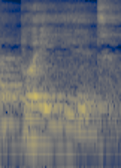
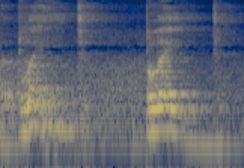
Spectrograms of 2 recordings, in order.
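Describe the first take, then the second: First: "played" as two syllables, play-ed; wrong ED ending. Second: "played" as one syllable, just a d added; correct ED ending. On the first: Teacher showing students what not to say, play-ed. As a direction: add a false vowel before the d in "played". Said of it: "Não é played". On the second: Teacher correcting the class, one-syllable played. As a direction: say "played" as playd, no extra vowel. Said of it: "é played". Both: Shown as a demonstration.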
